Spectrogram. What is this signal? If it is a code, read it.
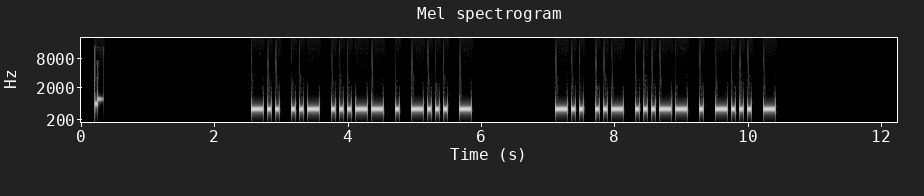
Morse code, heard as a keyed tone, about 20 wpm, 700 Hz. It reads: DU3EBT DU3EBT
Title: DXCC-100 Call Signs - 6 Characters - Repeated 2x - 20wpm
